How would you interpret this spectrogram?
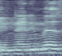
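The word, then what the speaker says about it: unanimous: यूनानिमस जो है ना, इसका प्रोनाउंसिएशन कॉन्सोनेंट साउंड से होता है, तो इसके पहले ए ही लगता है।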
